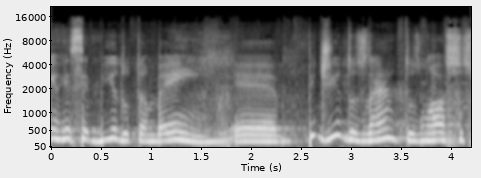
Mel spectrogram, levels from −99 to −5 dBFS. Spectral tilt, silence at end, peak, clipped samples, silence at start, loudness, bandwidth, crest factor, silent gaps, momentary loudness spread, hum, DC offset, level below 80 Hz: -5.5 dB/octave; 0 s; -4 dBFS; under 0.1%; 0 s; -20 LUFS; 15 kHz; 16 dB; none; 3 LU; none; under 0.1%; -54 dBFS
